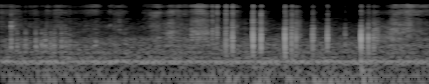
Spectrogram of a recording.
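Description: Fingertips turn and flip the thin paper pages of a small, thick, solid book with a leather-like cover lying on a wooden table. Soft paper rustling runs over a steady low hum, then several sharp, quick page flaps snap out in the second half.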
